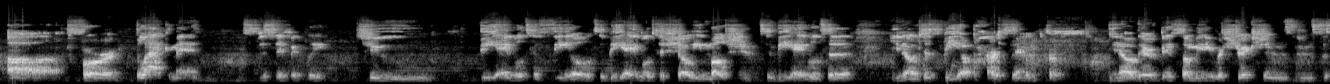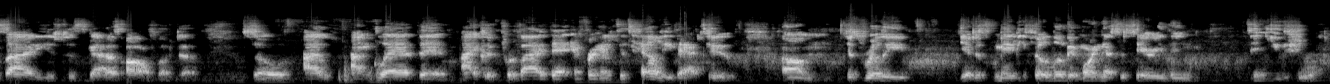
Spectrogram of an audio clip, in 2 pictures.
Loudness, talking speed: -13 LUFS, 170 wpm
